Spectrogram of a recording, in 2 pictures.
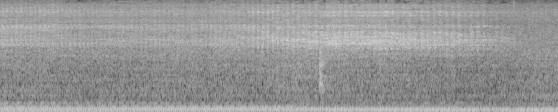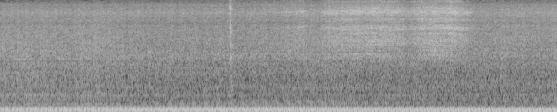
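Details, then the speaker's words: Jeep Comanche on a trail: loud, steady, deep rumble with a droning beat underneath; exhaust contacting the chassis because sagging motor mounts let the engine sit low; fix is reshaping the pipe for clearance or new mounts. "That's what's making all that noise right there. I either need to bend this into a oval shape and make some clearance there, or I need to get some new motor mounts in there, raise that motor back up."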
